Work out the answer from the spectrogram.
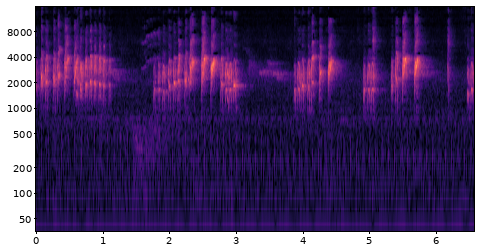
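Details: Red-whiskered bulbul used as a lure bird for fighting, from Lạng Sơn, Vietnam: bursts of bright chirping phrases about a second long, separated by short pauses, repeated through the recording.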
